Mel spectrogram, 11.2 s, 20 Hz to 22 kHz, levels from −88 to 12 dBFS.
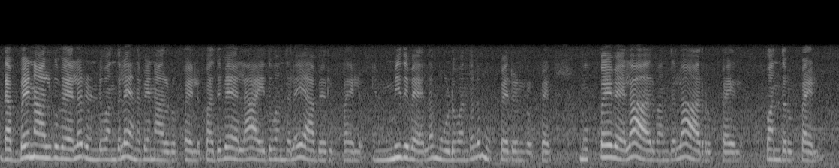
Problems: none marked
